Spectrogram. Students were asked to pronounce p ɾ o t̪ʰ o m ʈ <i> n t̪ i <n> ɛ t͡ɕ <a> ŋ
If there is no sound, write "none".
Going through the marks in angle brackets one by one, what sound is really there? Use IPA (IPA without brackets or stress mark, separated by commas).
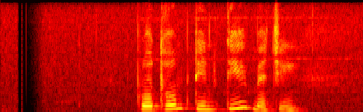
i, m, i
